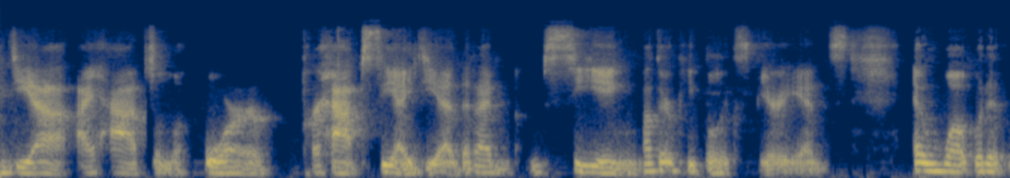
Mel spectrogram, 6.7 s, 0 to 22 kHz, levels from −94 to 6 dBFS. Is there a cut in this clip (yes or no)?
yes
